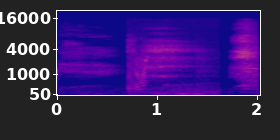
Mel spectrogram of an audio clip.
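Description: A woman's breathy gasp of surprise lasting nearly a second, followed by a second short breath near the end.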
